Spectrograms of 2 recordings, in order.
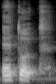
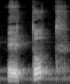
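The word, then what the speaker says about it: этот: Donc etot, etot. Je vois que l'accent est sur le et donc le o se prononce comme un a faible.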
